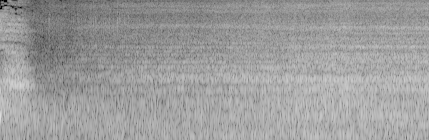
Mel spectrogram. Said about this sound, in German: Ich zünde den Brenner, damit die Luft in der riesigen Ballonhülle richtig heiß wird.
